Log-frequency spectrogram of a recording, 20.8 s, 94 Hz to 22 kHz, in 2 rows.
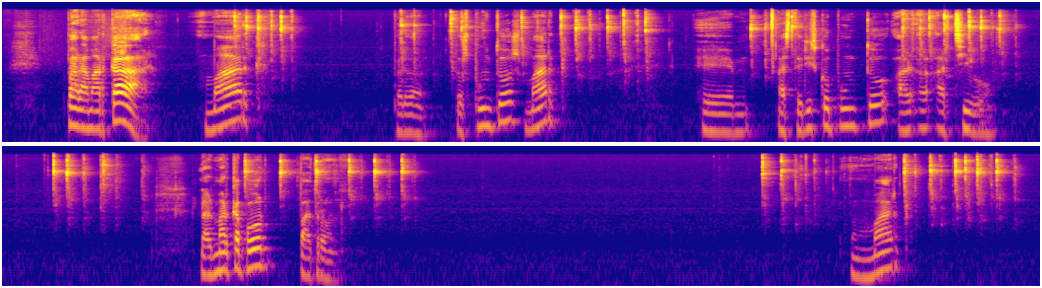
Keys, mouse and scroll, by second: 2.0-3.2 typing, 3.9 Escape, 4.6-11.5 typing, 12.5-14.8 typing, 19.4-20.7 typing.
